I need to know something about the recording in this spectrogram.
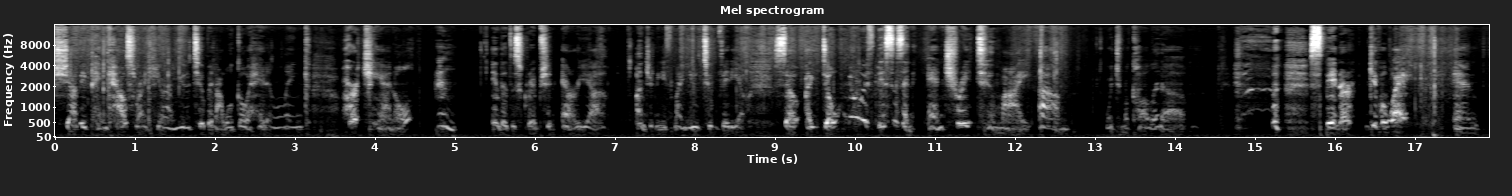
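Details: Adult woman with a recurring double-voice episode that she says requires a return to voice therapy when it happens, with a rasp she feels vibrating below her vocal cords; diplophonia.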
